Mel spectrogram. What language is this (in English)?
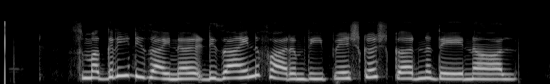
Punjabi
